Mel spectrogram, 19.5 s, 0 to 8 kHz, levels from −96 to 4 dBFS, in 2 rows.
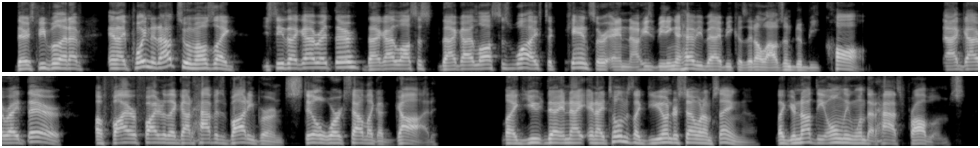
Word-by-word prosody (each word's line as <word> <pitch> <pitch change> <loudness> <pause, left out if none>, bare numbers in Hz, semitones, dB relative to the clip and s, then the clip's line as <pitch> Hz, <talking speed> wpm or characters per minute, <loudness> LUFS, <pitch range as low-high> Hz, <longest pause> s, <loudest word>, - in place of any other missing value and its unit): There's 155 0 +3
people 190 0 +2
that 180 -2 +5
have 175 -1 +1 0.2
and 180 - +4
I 175 - +3
pointed 210 +4 +2
out 285 +6 +2
to 225 -7 +1
him, 190 - +2
I 175 - +4
was 185 0 0
like, 155 -10 +1 0.2
"You 130 - -12
see 190 - 0
that 185 -1 +3
guy 195 +2 +3
right 205 0 0
there? 220 +1 +2
That 140 +1 +2
guy 155 +1 +2
lost 160 0 -1
his 160 -2 -8
that 140 0 +1
guy 155 0 +2
lost 170 +2 0
his 175 -2 -11
wife 180 -3 +1
to 150 - -6
cancer, 200 -8 +1
and 125 -1 +1
now 110 0 0
he's 125 -1 0
beating 130 +3 +1
a - - +4
heavy 165 -2 +1
bag 130 -2 +1
because 120 -2 -7
it 115 - -1
allows 110 -1 +2
him 125 -2 -3
to 115 - -3
be 105 -1 -13
calm. - - 0 0.8
That 135 +1 0
guy 150 +1 +2
right 155 0 0
there, 345 - +2 0.3
a 145 - +1
firefighter 165 +3 +1
that 155 -1 +1
got 145 -1 +1
half 165 +2 +1
his 155 -4 -7
body 155 +2 +2
burned, 100 - -7
still 160 0 0
works 155 +1 -1
out 155 -1 +2
like 140 -3 -3
a 115 - -6
god." 85 -2 -1 0.7
Like, 140 -2 0
you 165 +4 -1
then 155 0 +2
I 155 - +5
and 155 -1 +2
I 145 - +2
told 210 +8 -1
him, - - 0
I - - -6
was - - -14
like, 135 - 0
"Do 135 - -9
you 165 +3 +2
understand 165 -1 0
what 150 - +2
I'm 135 - -6
saying 155 -8 -1
now? 85 -2 -22 0.2
Like, 145 -1 0
you're 150 +2 0
not 175 +3 +2
the 145 -1 -1
only 165 +1 -1
one 145 0 -4
that - - -2
has - - 0
problems." - - -3
155 Hz, 275 wpm, -23 LUFS, 140-175 Hz, 0.8 s, that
